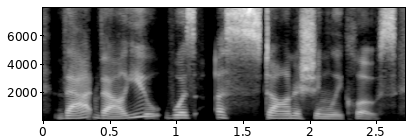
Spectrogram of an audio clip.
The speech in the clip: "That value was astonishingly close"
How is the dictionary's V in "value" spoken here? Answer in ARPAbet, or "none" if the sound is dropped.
V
